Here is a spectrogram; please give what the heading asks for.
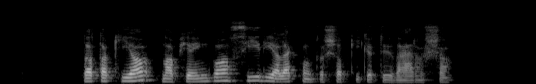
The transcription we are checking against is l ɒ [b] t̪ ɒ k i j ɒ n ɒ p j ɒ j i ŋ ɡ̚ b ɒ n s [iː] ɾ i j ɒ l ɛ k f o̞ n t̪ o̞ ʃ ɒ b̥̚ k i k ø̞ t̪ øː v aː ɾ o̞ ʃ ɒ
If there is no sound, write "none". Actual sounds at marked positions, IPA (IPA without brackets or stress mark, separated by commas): none, iː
